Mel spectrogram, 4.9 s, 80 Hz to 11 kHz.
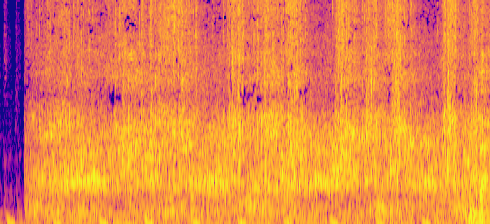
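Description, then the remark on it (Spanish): A large, loud crowd of 40,000 to 60,000 people at a Partido Popular rally against the amnesty law in Madrid on a Sunday roars and shouts together in steady unison, a dense wall of voices with a rhythmic pulse like chanted slogans, continuing without pause. “Calles repletas, multitud de pancartas y con gritos de unidad y en contra de Pudemon.”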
